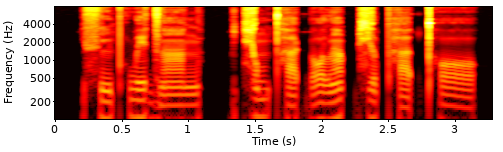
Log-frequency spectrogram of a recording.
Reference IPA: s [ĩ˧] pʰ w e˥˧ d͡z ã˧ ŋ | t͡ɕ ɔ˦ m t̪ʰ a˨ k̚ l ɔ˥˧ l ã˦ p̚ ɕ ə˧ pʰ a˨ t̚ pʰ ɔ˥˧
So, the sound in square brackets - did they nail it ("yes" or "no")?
yes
